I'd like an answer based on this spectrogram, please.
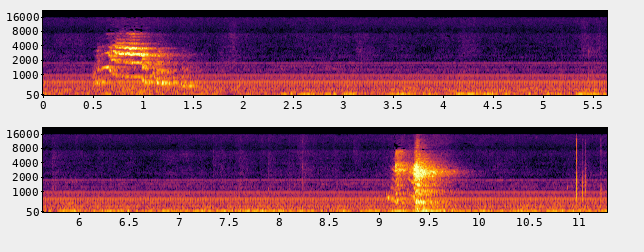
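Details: Two separate meows from Sarina, a pet cat, about eight seconds apart: the first longer and wavering, the second brief and sharp, with a low constant hum indoors.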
